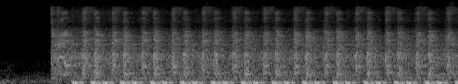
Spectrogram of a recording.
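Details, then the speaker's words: Ducati Monster 695 café racer, first start after custom rewiring, new ignition coils, HT leads and switches: the engine catches and settles into a steady, lumpy V-twin idle that is even and healthy, but very loud; owner thinks it may need more baffling. "wow that sounds good hahaha how cool is that"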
